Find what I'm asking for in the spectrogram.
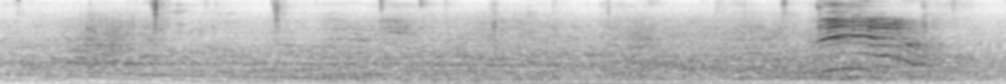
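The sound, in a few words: helicopter flying overhead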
